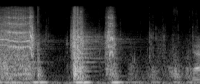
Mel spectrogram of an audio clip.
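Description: Cordless drill driving a screw through aluminium screen mesh into a plastic barrel. The motor's steady whine stops about a third of a second in, followed by two short bursts.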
